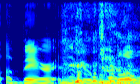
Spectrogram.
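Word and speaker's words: Webelos: They're called We Blow. No. No. Yeah, No, a Heath, Weeblo. no way. No, it's spelled like WEBLO. But it said like We blow scouts.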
